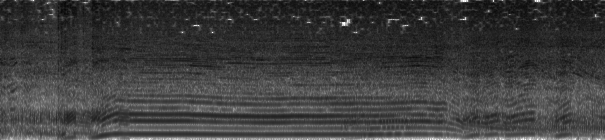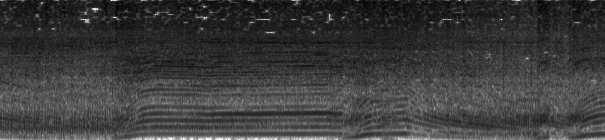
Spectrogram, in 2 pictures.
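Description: Two chainsaws roar close by, revving up and down as they cut through wood.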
